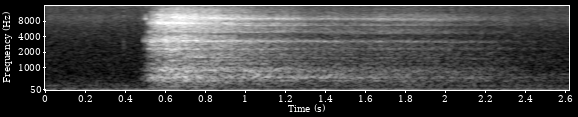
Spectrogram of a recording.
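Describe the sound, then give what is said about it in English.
A deep, slow cleansing breath during a guided relaxation exercise, with a sudden airy rush of breath that then fades away gradually and smoothly over a couple of seconds. “And we're going to take a deep, cleansing breath. Maybe the deepest you've taken all day, letting it out slower than it comes in.”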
